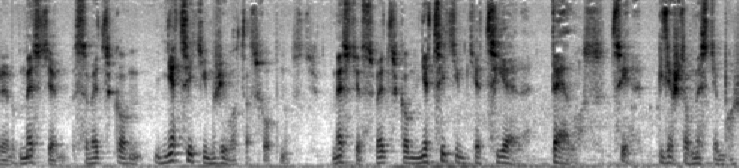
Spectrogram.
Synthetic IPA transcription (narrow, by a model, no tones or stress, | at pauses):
ɛvmɛscɛsʋɛt̪skɔmɲɛt͡siːcimʒiʋɔt̪ʰasxɔpnɔsc | mɛscɛsʋɛt̪skɔmɲɛt͡siːcimt̪ɪɛt͡sɪɛlɛt̪ɛlɔs | t͡sɪɛlɡ̥ɟɛʃt̪ɔvmɛscɛbɔʒ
